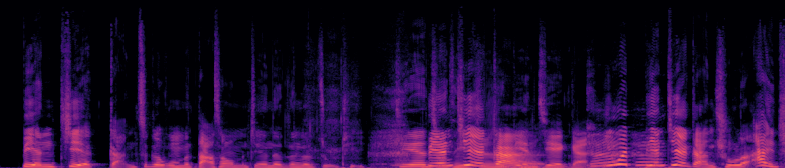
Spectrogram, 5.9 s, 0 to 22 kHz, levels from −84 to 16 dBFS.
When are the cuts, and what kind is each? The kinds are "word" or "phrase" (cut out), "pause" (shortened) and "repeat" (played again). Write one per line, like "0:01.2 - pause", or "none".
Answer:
0:04.4 - word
